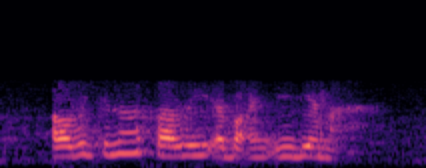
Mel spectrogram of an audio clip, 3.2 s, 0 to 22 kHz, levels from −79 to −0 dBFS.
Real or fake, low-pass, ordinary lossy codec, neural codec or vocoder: fake; 3.6 kHz; AAC, 16 kbps; vocoder, 44.1 kHz, 128 mel bands, Pupu-Vocoder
